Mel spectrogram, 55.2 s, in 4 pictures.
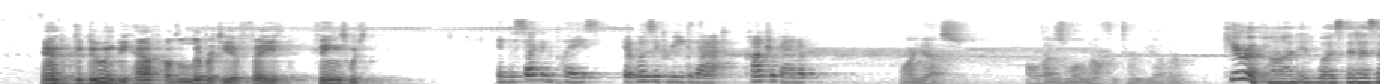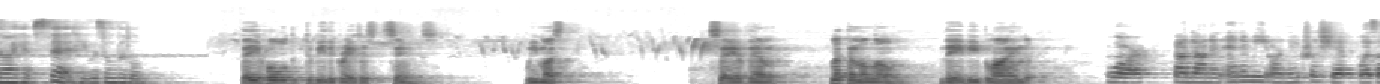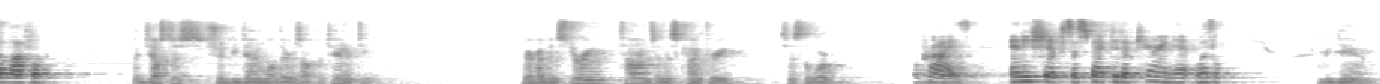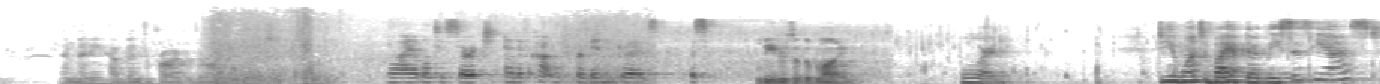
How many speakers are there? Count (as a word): four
